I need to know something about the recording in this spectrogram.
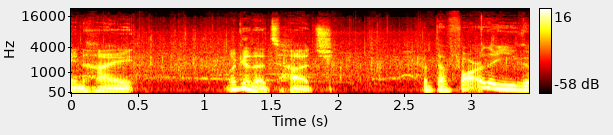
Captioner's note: applause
